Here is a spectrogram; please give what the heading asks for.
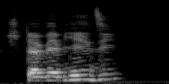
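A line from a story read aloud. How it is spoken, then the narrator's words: Sneering snicker. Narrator (French): ricana X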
